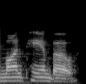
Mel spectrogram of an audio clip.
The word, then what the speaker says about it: Montambo: Like the first couple of episodes we did together, everybody always stumbles over my last name, Montambo. It's like Rambo.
